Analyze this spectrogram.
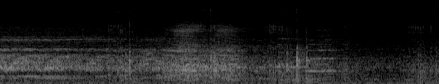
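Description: Steady background traffic noise, with a siren's held tones fading out over the first second or two. A single sharp click about three seconds in.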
